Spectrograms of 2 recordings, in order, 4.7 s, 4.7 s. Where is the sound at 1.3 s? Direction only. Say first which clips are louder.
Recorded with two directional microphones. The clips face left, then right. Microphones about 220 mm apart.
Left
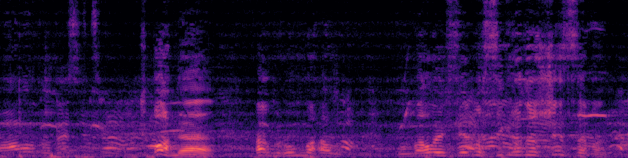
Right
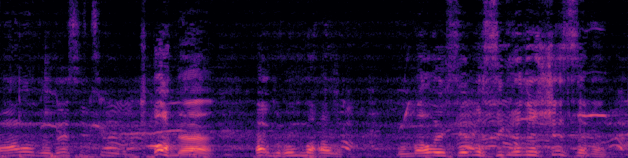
Left 2 dB; 20° left (ahead or behind).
